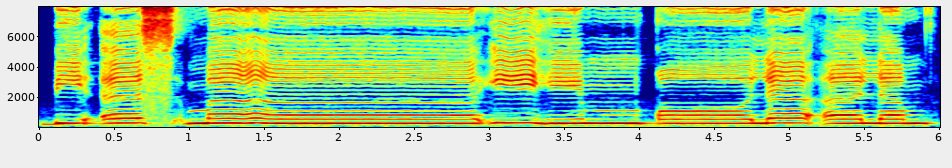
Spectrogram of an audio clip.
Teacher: mim mati bertemu dengan qaf kan. So kalau kita sambung, jangan dengungkan, jangan tahan 2 harakat.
